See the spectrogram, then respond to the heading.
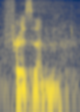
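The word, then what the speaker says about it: frizzen: of unknown origin okay prison there's any other pronunciations just the one frisom prison may have the old the information prison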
